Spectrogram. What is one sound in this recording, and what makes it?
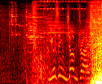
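A zipline hums and whooshes.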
